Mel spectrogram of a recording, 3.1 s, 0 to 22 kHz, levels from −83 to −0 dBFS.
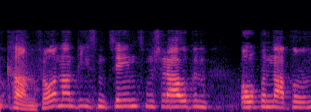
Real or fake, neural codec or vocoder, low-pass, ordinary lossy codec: fake; codec, 16 kHz, 1.1 kbps, Voila-Tokenizer; 7.2 kHz; AAC, 48 kbps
